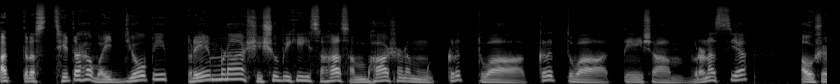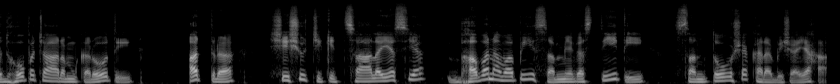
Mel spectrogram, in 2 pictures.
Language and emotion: Sanskrit, neutral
